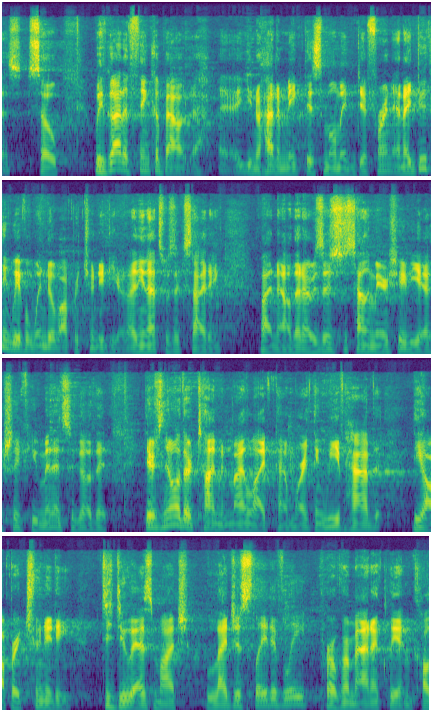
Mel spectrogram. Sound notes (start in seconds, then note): none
